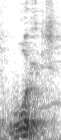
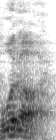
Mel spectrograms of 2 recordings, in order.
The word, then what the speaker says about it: Woodard: My sister told me, you don't pronounce it right. It's Woodard. We argue about it. I said Woodard.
